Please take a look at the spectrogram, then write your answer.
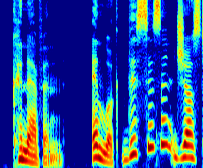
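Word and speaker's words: Cynefin: First things first, it's pronounced Kvan.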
